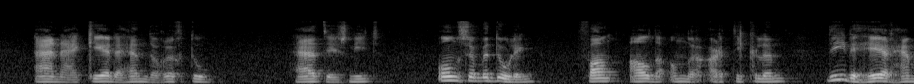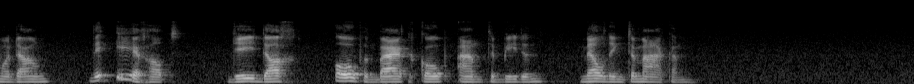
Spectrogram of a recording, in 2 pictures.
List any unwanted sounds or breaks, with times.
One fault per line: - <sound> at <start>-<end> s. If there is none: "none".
none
